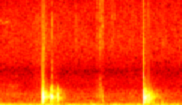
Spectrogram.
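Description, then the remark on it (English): Dice are rolled twice: two sharp clattering knocks about a second apart, the first trailing off in a short rattle, over a faint low hum with no talking. “Let's roll the dice.”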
